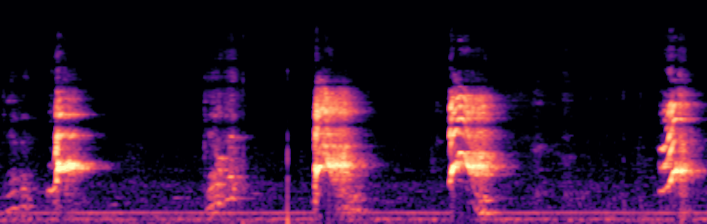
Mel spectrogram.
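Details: Norfolk Terrier shrieking at his balloon during play, giving four loud, harsh, high yelping shrieks each about half a second long, separated by pauses of one to two seconds, with a faint extra yelp and a steady low hum behind.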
